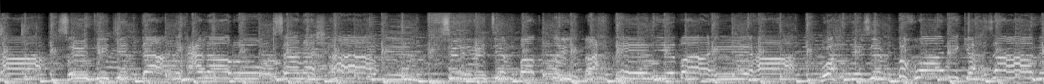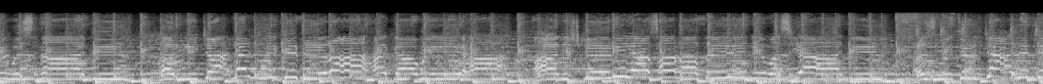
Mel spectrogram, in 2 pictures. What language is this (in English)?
Arabic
